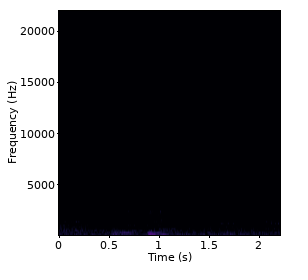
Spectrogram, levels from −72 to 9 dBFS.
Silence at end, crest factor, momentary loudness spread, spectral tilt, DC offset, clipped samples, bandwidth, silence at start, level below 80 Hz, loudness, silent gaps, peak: 0 s; 18 dB; 5 LU; -5.5 dB/octave; under 0.1%; under 0.1%; 13 kHz; 0 s; under -90 dBFS; -64 LUFS; none; -46 dBFS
